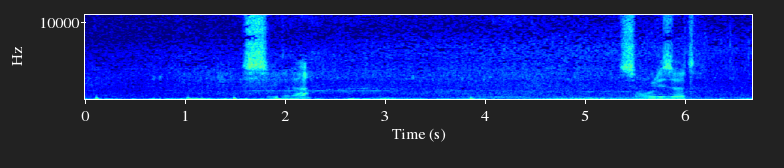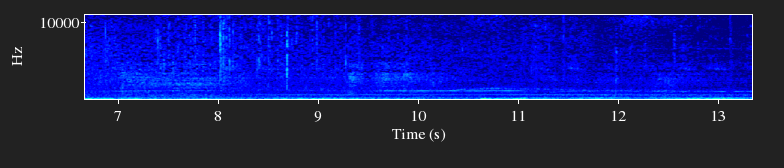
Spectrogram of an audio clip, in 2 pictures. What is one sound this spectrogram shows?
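A young woman talks quietly through a headset microphone.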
